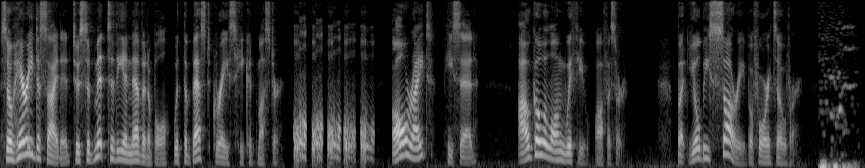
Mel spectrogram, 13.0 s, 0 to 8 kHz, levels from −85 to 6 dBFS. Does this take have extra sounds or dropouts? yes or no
yes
